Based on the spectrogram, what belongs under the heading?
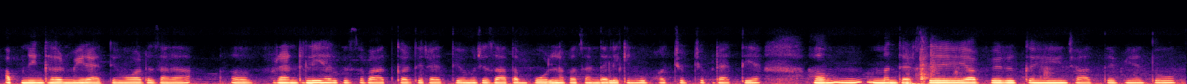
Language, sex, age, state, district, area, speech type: Urdu, female, 18-30, Uttar Pradesh, Gautam Buddha Nagar, urban, spontaneous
